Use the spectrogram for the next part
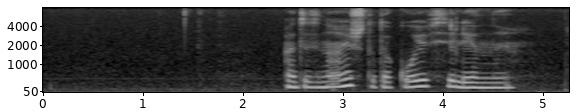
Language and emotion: Russian, neutral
